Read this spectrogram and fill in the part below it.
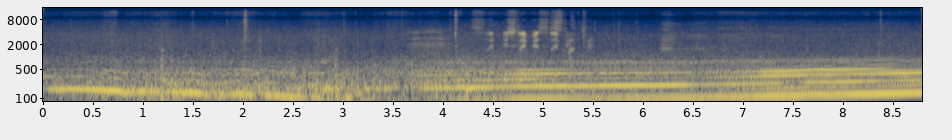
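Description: A car engine drones loudly, dropping in pitch and then revving up again.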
